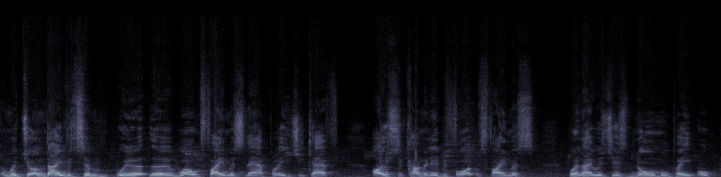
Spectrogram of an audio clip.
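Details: Adult male speaker; Normal speech.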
